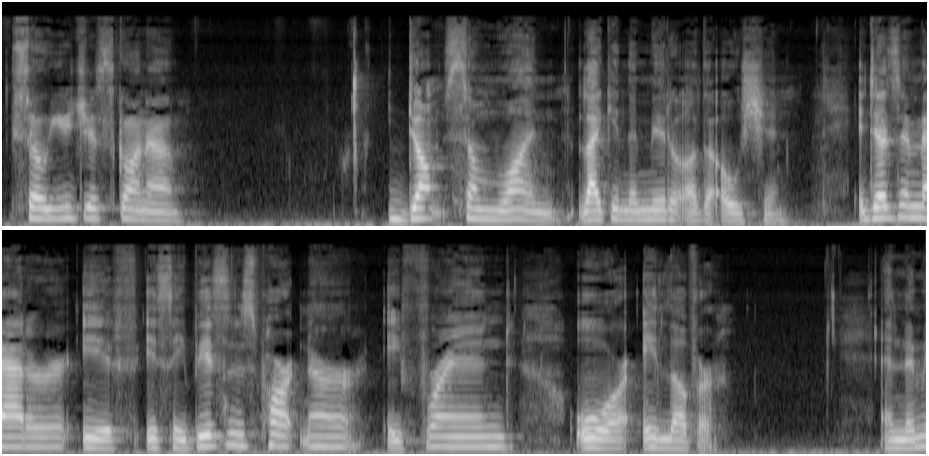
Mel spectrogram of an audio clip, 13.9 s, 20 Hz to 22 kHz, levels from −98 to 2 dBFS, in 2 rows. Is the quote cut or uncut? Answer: uncut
